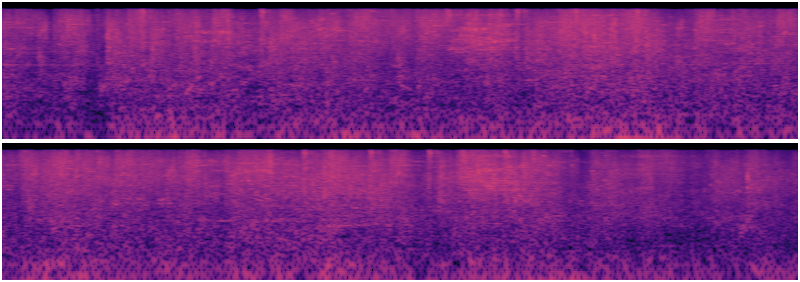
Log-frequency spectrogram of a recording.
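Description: Video game battle effects crash, zap and boom without pause.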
